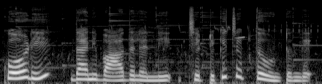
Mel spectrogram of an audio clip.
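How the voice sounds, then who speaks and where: A female narrator reads a scripted moral tale for children. Her pitch is middling. Light, tinkling music plays underneath. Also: animated, moderate pace, dark tone. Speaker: storyteller, narrator.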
